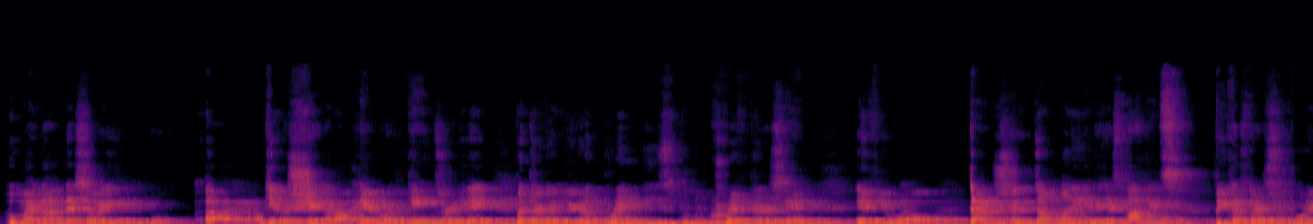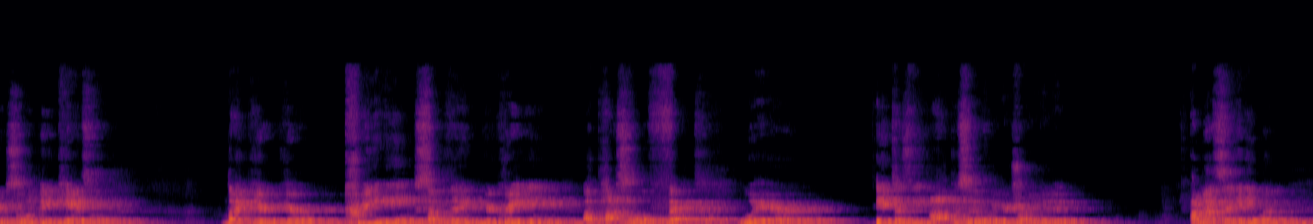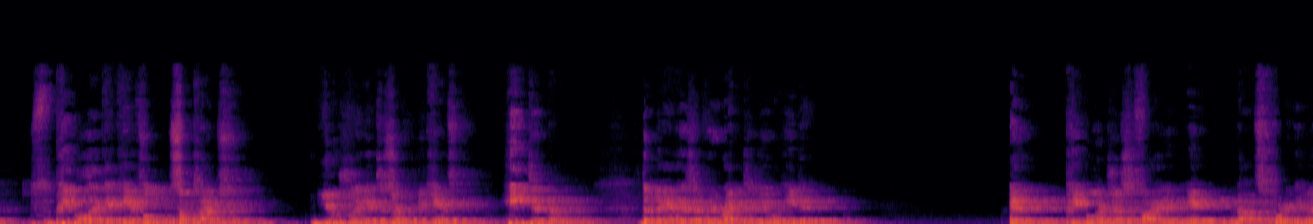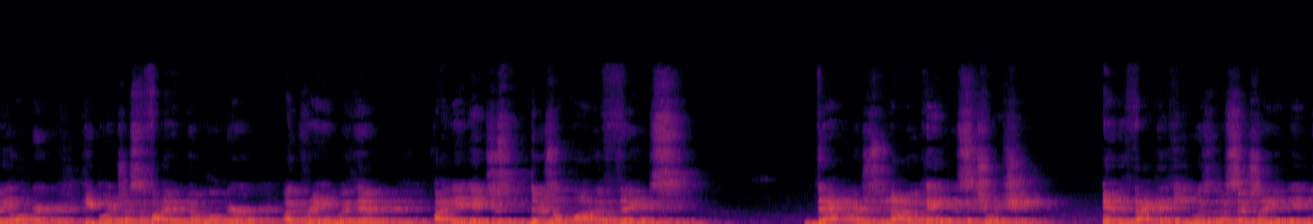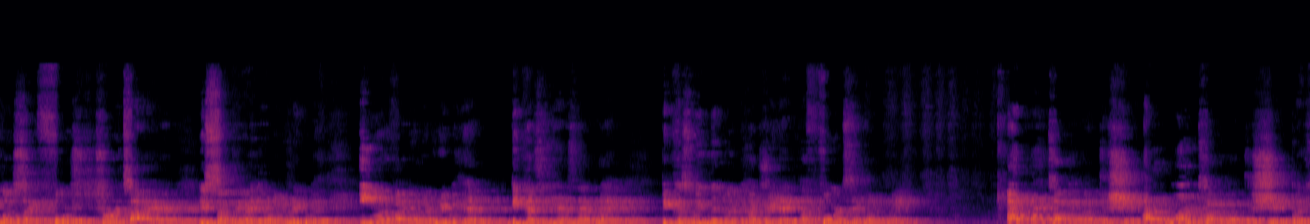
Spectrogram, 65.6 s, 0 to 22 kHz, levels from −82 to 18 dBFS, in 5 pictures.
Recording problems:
off-mic speech; far
room echo; noticeable; dies away in 0.8 s
echo of what is said; faint; throughout; 120 ms later, 25 dB below the speech
squashed, flat; somewhat

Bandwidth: 15.5 kHz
